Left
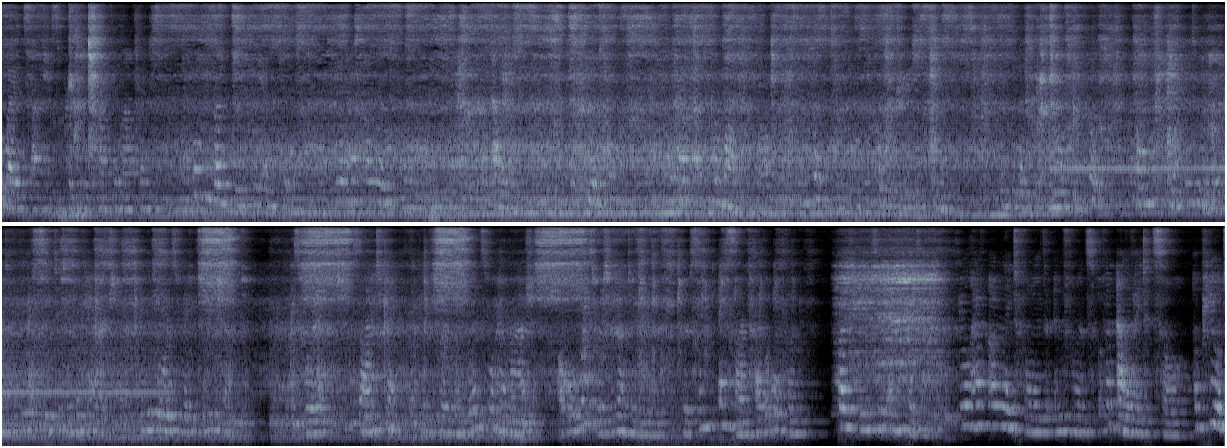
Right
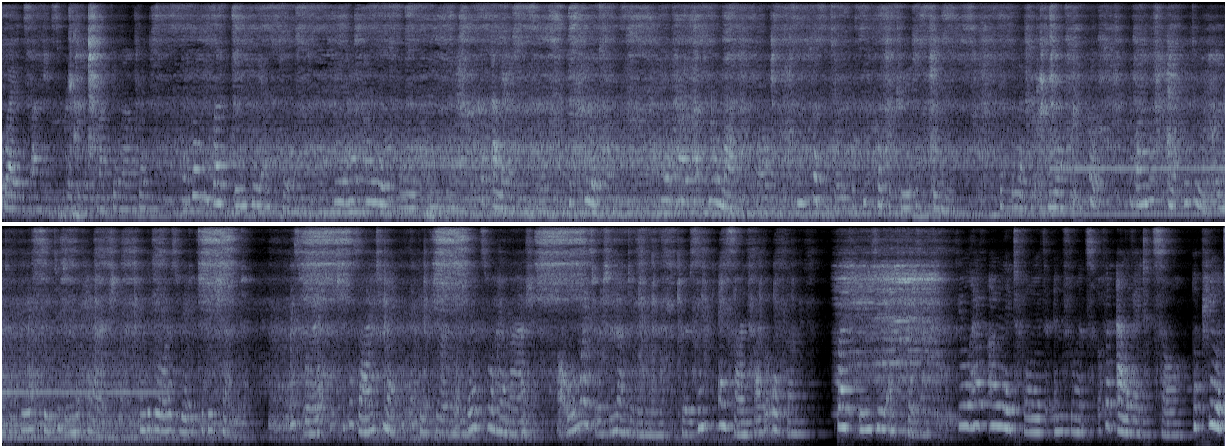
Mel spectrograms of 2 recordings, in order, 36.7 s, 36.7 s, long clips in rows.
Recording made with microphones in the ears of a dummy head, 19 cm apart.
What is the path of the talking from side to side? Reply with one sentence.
In this clip you hear the talking stay put.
